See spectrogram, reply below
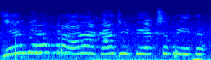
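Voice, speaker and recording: A man's voice: extremely high pitch, flat delivery, brisk, a little mellow. A man chatting casually as he plays along with a friend on a gaming stream.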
